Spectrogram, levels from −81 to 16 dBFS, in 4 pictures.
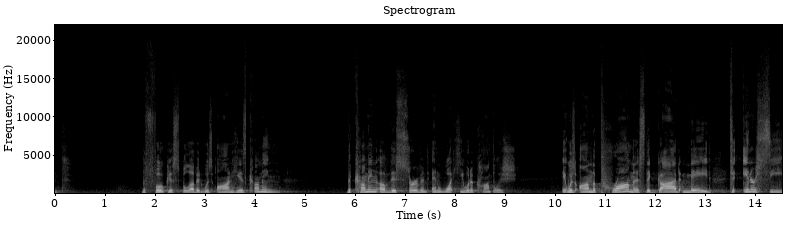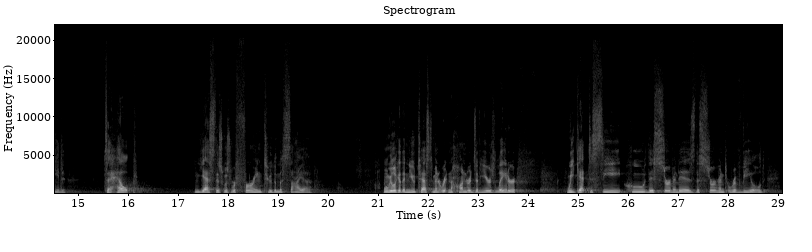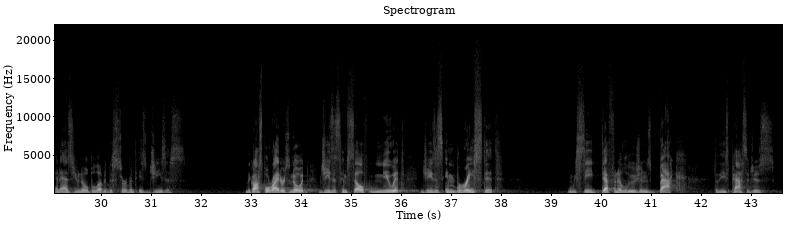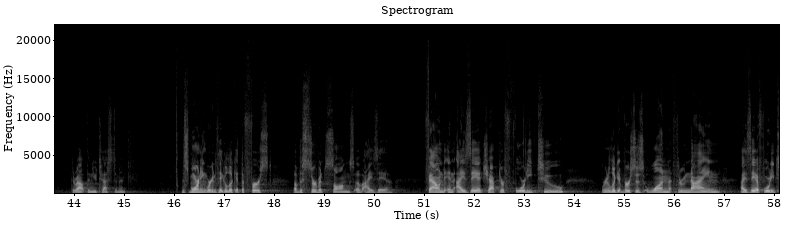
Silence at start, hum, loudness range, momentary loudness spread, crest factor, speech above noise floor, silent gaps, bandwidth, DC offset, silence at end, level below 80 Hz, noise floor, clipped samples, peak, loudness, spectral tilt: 0 s; none; 8 LU; 15 LU; 22 dB; 45 dB; none; 14 kHz; under 0.1%; 0 s; -66 dBFS; -70 dBFS; under 0.1%; -4 dBFS; -26 LUFS; -7 dB/octave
